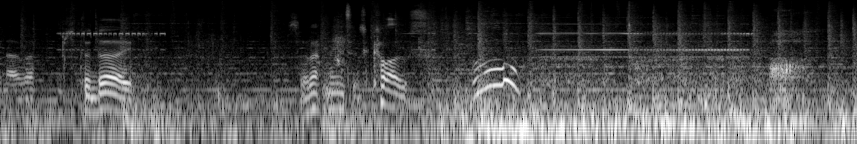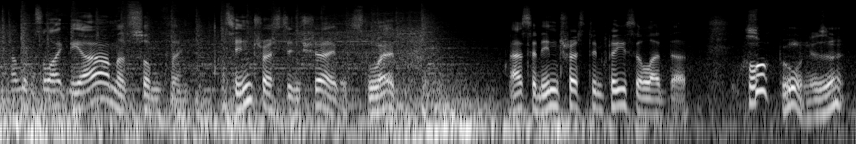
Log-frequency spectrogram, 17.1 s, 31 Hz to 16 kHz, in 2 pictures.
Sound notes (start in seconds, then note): 3.9 beeping increases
